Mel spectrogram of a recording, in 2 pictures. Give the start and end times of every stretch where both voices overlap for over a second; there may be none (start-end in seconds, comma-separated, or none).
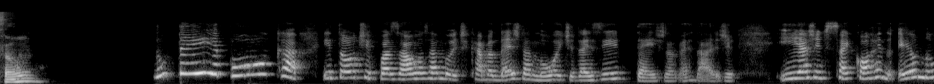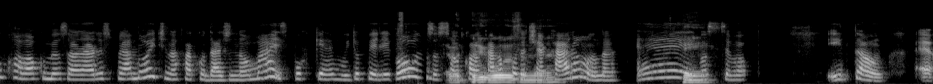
13.8-15.0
